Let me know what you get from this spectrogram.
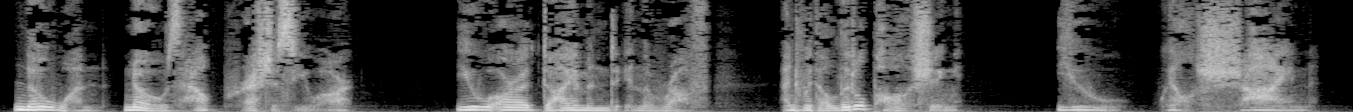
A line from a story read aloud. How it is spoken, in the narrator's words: Pa whispers softly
